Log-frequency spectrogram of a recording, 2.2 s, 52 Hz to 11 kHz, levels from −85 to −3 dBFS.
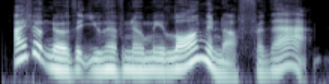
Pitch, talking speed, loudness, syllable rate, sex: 155 Hz, 330 wpm, -18 LUFS, 6.8 syllables/s, male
